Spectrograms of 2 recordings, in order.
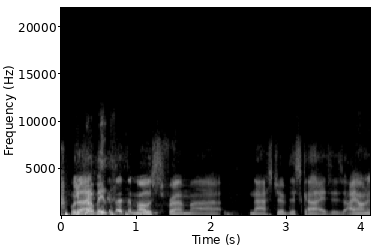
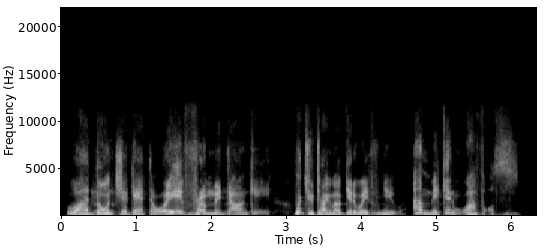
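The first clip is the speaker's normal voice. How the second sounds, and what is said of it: Impression of Shrek and Donkey voices. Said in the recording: “do an impression from the hit movie, Shrek.”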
